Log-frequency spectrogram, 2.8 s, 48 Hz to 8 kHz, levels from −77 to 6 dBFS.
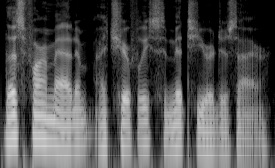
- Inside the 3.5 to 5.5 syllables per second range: No, 5.8 syllables/s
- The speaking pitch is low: Yes, very low, 90 Hz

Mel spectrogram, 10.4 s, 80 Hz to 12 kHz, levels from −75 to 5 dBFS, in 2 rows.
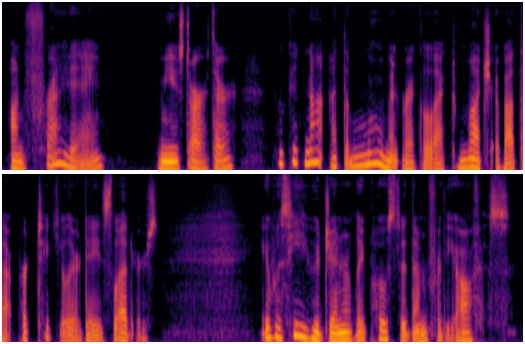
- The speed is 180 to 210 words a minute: No, average, 155 wpm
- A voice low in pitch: No, medium, 160 Hz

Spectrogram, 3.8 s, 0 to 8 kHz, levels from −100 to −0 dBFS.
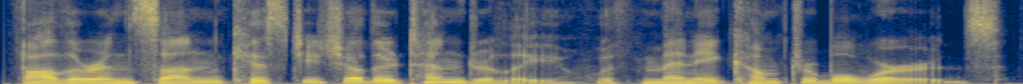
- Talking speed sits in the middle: Yes, average, 170 wpm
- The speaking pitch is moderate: Yes, medium, 165 Hz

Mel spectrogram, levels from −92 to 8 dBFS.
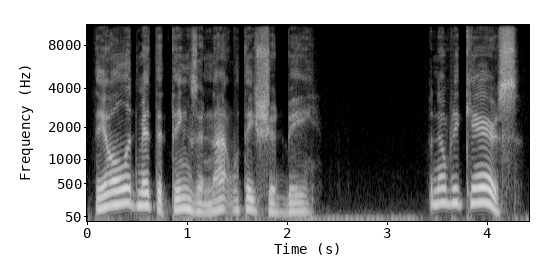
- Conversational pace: Yes, average, 175 wpm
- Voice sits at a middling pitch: Yes, medium, 145 Hz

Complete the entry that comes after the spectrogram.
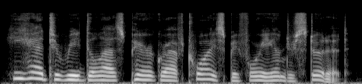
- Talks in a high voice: Yes, high, 200 Hz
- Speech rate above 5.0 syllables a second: Yes, 5.5 syllables/s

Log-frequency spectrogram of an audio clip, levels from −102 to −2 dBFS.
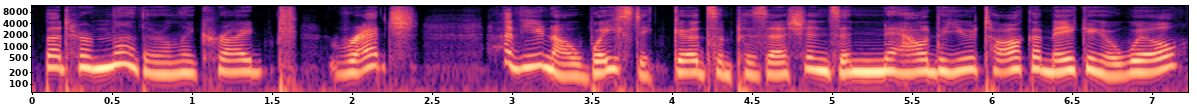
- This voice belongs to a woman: Yes, female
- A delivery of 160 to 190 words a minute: Yes, average, 185 wpm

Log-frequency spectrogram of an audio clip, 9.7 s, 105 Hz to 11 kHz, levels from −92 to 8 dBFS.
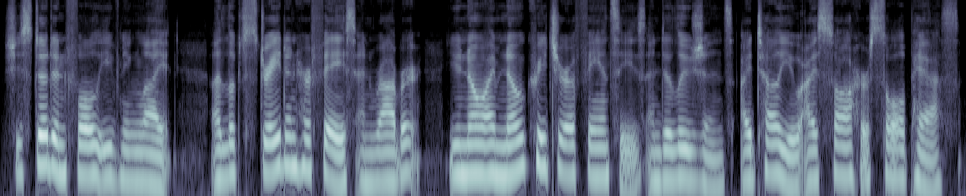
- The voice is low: No, medium, 165 Hz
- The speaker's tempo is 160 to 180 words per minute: No, average, 190 wpm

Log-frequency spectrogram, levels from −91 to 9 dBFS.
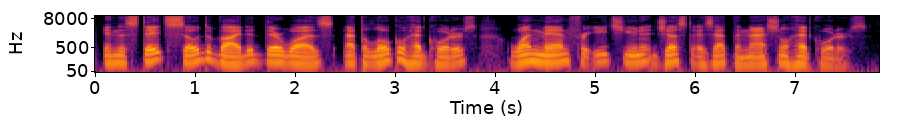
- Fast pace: No, average, 170 wpm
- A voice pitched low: Yes, low, 115 Hz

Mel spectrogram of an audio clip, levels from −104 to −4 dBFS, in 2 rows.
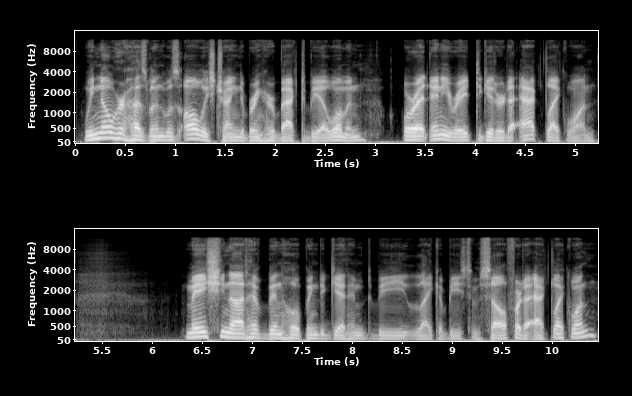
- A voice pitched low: Yes, low, 110 Hz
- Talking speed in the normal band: No, fast, 265 wpm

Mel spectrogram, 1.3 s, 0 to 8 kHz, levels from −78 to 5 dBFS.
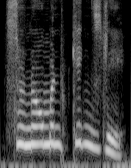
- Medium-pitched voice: No, very high, 270 Hz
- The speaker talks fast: No, slow, 135 wpm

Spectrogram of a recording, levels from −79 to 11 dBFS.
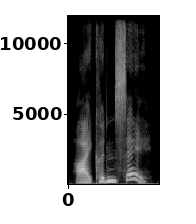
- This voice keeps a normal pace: Yes, average, 155 wpm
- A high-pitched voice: Yes, high, 240 Hz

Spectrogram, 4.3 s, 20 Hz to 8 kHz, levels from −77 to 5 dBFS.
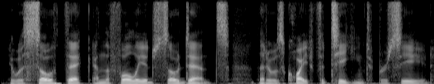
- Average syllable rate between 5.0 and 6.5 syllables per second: Yes, 5.9 syllables/s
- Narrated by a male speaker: Yes, male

